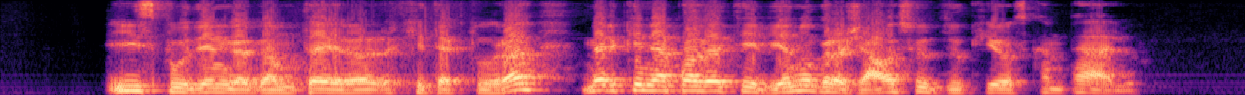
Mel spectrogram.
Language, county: Lithuanian, Marijampolė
